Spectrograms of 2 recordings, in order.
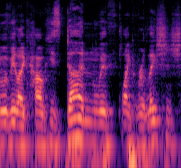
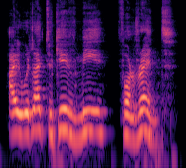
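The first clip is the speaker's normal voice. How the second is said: imitating the actress's shaky Russian accent, pitched up; lightly parodied Russian accent; mock Russian accent; 6 semitones higher than usual. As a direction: put on a wobbly fake Russian accent for the line. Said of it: "that's the way she's talking".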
